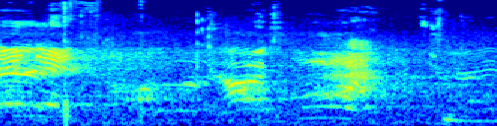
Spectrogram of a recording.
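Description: Raised, shouting voices of coaches or onlookers at a wrestling match, in short bursts, with a single thump about a third of a second in.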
